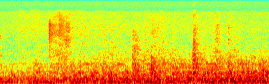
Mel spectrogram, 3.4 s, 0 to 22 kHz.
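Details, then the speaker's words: Old Jacksonville Jackson 52-inch ceiling fan on high after bearing re-grease, two warped blades set on opposite sides. Quiet low hum with faint irregular ticks, no grinding; acceptable. "As you can hear, it does hum a little bit, and I'm not sure, like I said, if that's just because of the variable speed or if there's something rattling around inside. But it's not terrible."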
